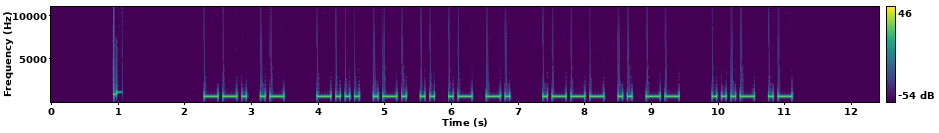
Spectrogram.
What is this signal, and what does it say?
Morse code, heard as a keyed tone, about 17 wpm, 700 Hz. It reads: GA BRIAN JIM VA
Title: K1USN SST QSO Practice - 17wpm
